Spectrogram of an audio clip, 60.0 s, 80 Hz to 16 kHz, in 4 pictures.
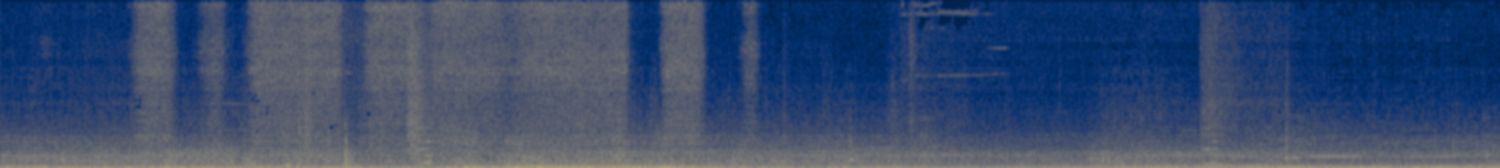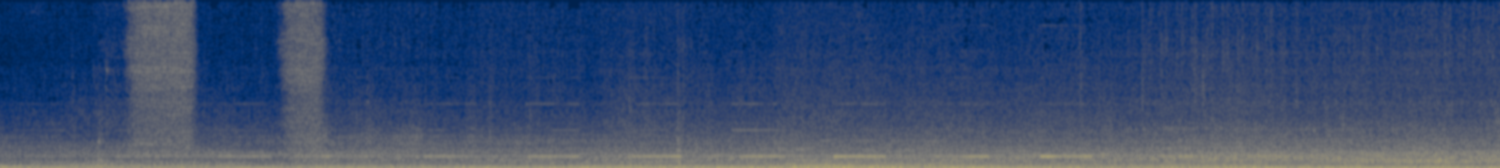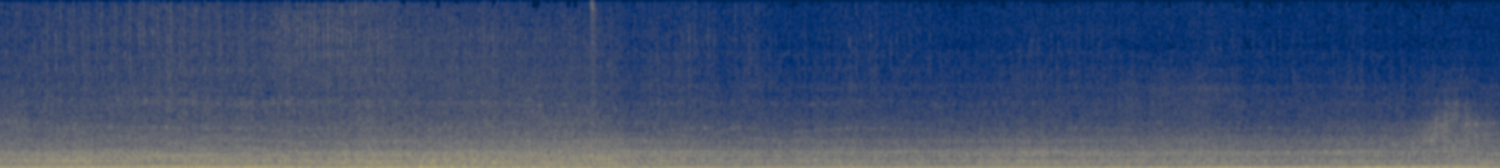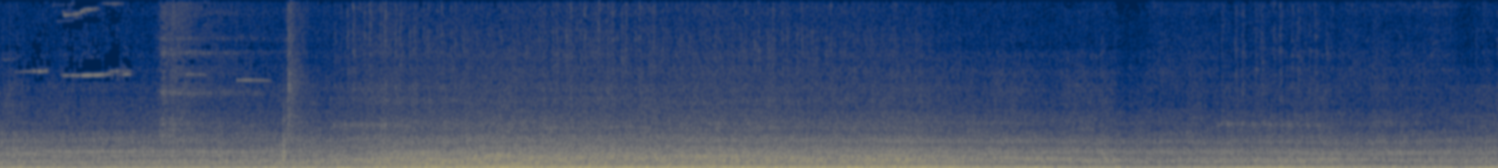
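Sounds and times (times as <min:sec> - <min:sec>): diesel truck engine running: 0:00.0 - 0:59.9
air brake hiss: 0:01.3 - 0:07.6, 0:12.0 - 0:12.6, 0:16.2 - 0:17.0, 0:17.8 - 0:18.4, 0:45.7 - 0:48.0
reversing alarm beeping: 0:12.4 - 0:14.7, 0:19.2 - 0:27.8.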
